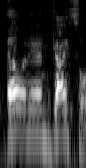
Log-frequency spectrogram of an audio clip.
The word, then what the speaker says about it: EllynAnne Geisel: We'll talk about that in a second, but please welcome EllynAnne Geisel.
